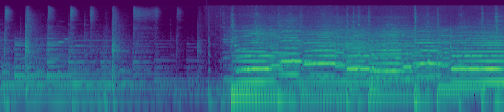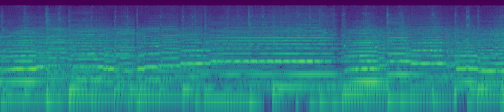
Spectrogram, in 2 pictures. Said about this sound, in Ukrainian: А поки музика.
